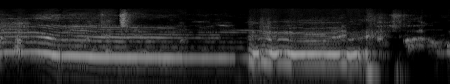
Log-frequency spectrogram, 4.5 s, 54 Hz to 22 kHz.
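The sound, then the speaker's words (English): A long, loud howl holds a steady pitch and slowly sinks, then after a brief break a second, wavering howl rises and trails off, unaccompanied. “That howling sound is 100% a ghost fart.”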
